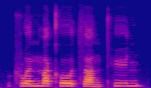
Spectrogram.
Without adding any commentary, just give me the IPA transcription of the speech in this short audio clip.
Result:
ʈ͡ʂ w ə˧˥ n m ä˧ kʰ o˥˩ ʊ̯ t͡s a˨˩ n t̪ʰ y˥ n

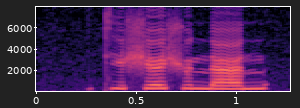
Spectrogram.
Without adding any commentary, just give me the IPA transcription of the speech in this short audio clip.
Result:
tʲ e ʃ ɛ ʃ ɵ n ɾ æ n

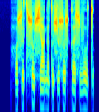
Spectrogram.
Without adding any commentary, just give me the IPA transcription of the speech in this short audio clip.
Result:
h ɔ ɬ ɯ t ɬ o ɕ a ɡ a t o ɕ o ɬ o ɬ k ɜ ɬ v o t

